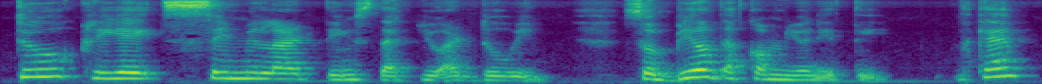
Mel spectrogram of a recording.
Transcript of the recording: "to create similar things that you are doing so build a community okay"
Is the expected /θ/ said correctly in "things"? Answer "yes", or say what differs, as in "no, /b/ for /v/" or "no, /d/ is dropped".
no, /t/ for /θ/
